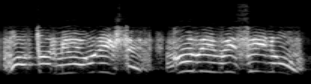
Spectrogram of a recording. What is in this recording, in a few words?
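Serbian damaged engine mood high, speech; War Thunder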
